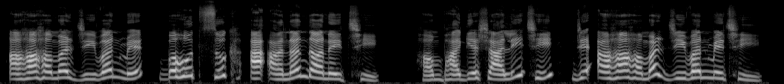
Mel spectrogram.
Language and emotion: Maithili, happy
